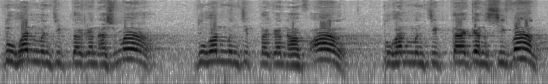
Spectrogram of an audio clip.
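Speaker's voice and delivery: usual speaking voice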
